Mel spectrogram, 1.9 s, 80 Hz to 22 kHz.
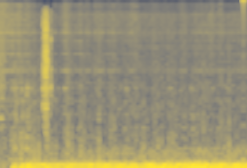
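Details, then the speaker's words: Mitsubishi Evo built for 700+ whp on flex fuel at about E69–E70, which has been having starting issues; it catches within a fraction of a second, no throttle needed, into a strong steady rumble: a normal start. "beautiful the check engine light flashes and all that's doing is adjusting the ecu for the ethanol content that is in the car because it's on flex fuel"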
